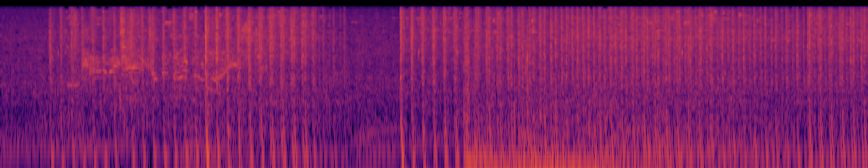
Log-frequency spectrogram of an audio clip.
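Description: Rapid gunfire in the vehicle combat game Crossout, dense repeated automatic bursts firing almost without pause over engine rumble, with a player's voice talking at times.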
